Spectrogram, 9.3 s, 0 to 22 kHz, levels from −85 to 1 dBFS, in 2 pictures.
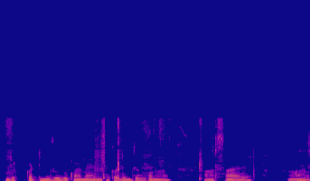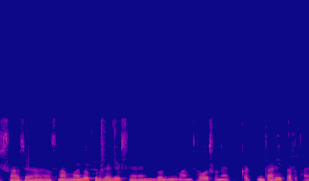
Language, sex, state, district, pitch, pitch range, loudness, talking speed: Marathi, male, Maharashtra, Nagpur, 125 Hz, 115-130 Hz, -44 LUFS, 130 wpm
